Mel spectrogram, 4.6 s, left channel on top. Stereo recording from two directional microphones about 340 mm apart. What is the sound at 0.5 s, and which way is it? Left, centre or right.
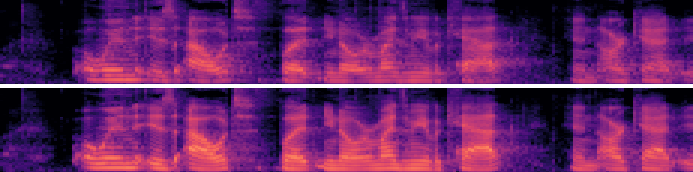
Speech, right.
